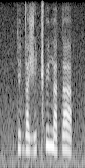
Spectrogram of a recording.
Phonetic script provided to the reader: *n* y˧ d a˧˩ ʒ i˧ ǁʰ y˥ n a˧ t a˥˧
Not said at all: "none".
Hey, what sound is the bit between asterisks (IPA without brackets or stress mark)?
t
